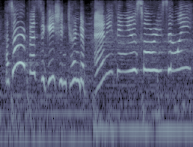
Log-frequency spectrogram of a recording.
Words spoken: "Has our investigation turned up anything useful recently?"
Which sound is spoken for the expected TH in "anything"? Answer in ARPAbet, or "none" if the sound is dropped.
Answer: TH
